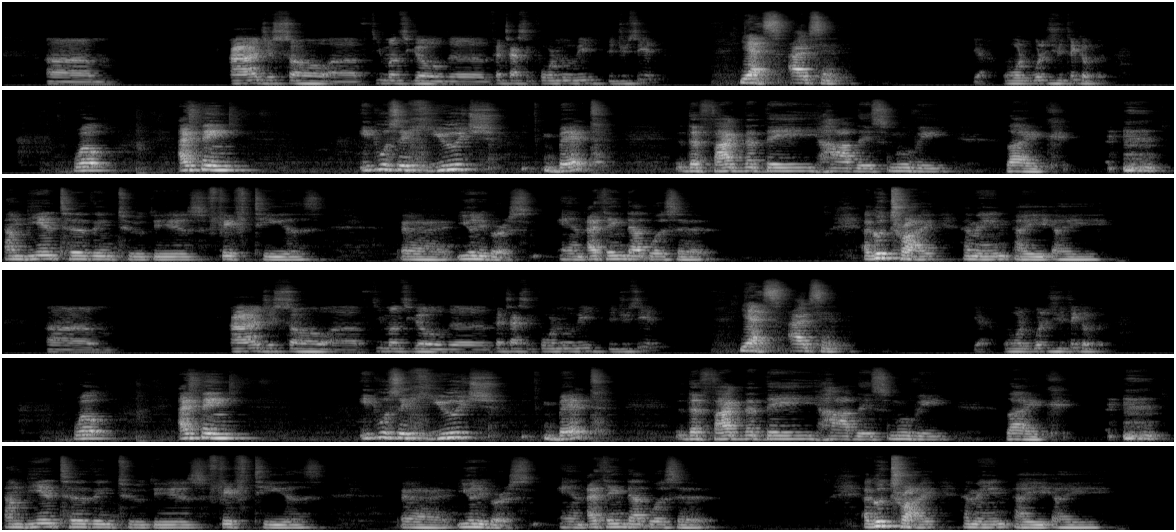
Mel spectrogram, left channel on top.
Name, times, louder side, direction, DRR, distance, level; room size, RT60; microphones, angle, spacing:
voice 1, 0.4-1.1 2.3-6.6 9.7-11.0 11.9-12.0, left 2 dB, 45° left, 0 dB, 0.7 m, -30 dB
voice 2, 7.4-8.5 12.4-13.2 13.5-14.3 15.3-16.7 17.1-17.8 18.5-21.3 21.8-22.4 22.8-26.6 27.4-28.7 29.0-30.5 31.8-34.5, left 1 dB, 5° left, -4 dB, 0.4 m, -24 dB
2.4 x 2.3 x 2.7 m, 0.31 s
head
